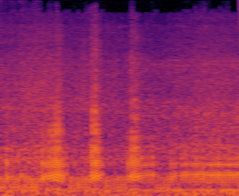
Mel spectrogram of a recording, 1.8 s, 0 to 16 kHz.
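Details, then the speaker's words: 2009 Suzuki DRZ400SM supermoto, around 35–40K miles, first ride back after sitting: steady single-cylinder thump under way with some wind, even firing, no rattles or knocks; normal running engine. "She's sounding dialed."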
